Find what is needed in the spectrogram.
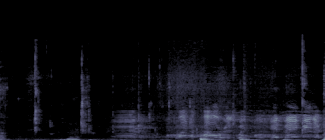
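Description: Chewing and mouth clicks, then from about a second and a half in, background music with a wavering voice, like a television playing.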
